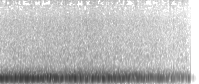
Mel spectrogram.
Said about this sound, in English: Hang on, car. One moment.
